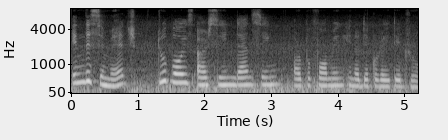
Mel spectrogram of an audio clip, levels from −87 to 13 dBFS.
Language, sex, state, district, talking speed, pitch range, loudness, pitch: English, female, Sikkim, Gangtok, 150 wpm, 200-240 Hz, -15 LUFS, 220 Hz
